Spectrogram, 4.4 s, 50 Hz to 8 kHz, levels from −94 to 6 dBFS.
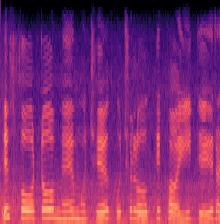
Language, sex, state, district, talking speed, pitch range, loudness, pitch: Hindi, female, Madhya Pradesh, Katni, 120 wpm, 255-285 Hz, -17 LUFS, 270 Hz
